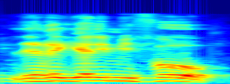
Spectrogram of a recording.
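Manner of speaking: lance « Les régalim » fort et haut; martèle le mot comme un rappel à la classe; loud emphasis. Real, not acted. Stressing the festival word. (insistance forte et aiguë)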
